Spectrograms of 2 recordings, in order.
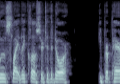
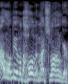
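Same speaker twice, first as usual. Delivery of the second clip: urgent, high, pitched-up shout; 8 semitones higher, 3 dB louder than usual. Jacob, holding a door shut against a zombie, calls to the others; shouted. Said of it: "Jacob shouted".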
